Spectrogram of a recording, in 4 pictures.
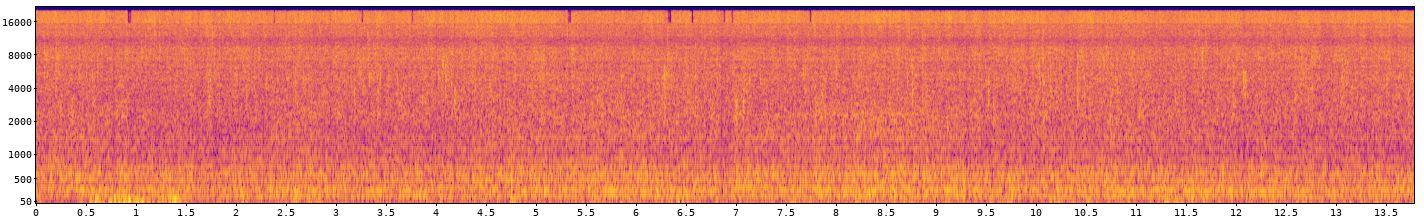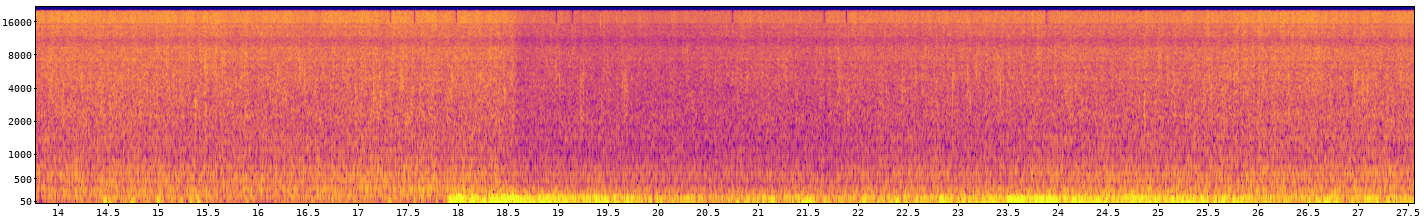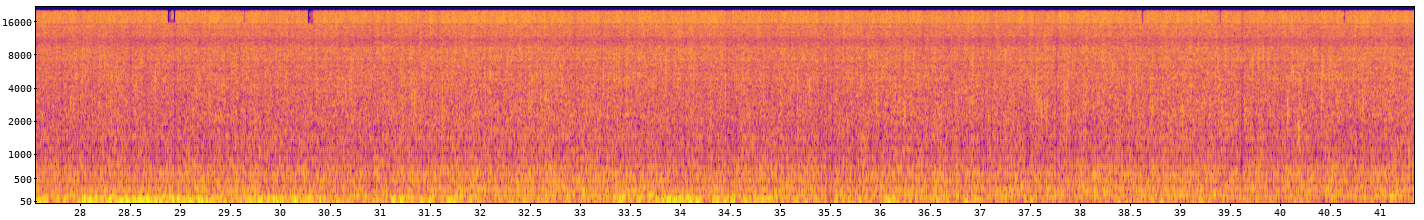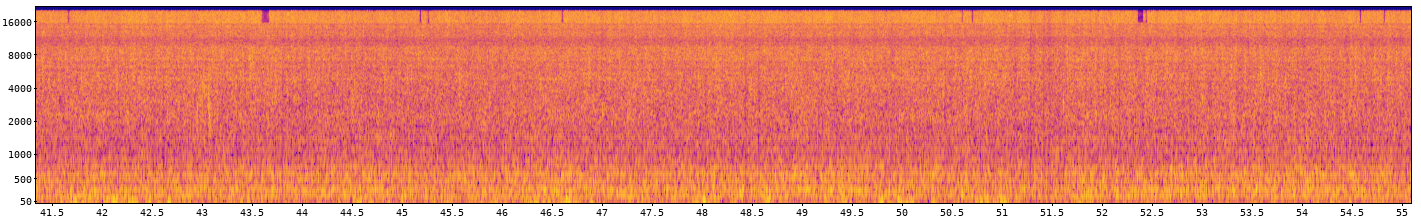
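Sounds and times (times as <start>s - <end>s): heavy rain: 0.0s - 55.0s
low thunder rumble: 17.8s - 30.2s.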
